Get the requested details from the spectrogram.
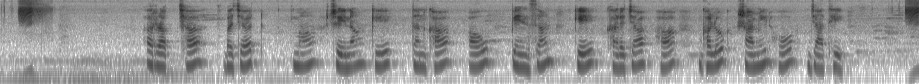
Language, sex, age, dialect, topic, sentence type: Chhattisgarhi, female, 25-30, Western/Budati/Khatahi, banking, statement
